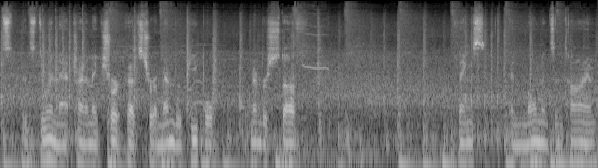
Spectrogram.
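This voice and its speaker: A man's voice: low voice, little pitch movement, measured pace, long pauses, music in the background. A man casually commenting while playing a football video game, rambling and swearing between mock play-by-play calls. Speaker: gaming streamer.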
